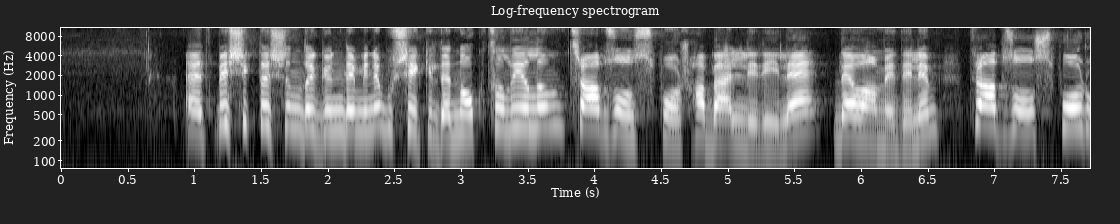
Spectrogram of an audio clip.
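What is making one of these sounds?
A young woman speaks clearly and briskly into a microphone.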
